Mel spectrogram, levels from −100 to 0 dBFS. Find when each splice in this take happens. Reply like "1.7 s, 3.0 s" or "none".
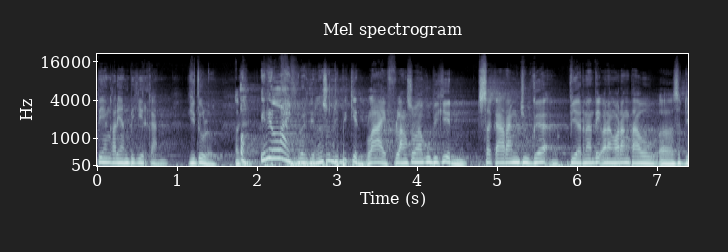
1.6 s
